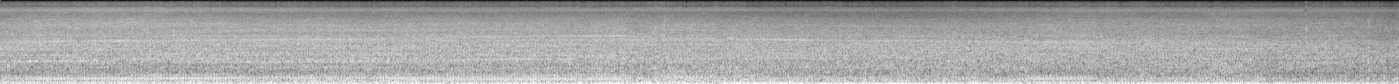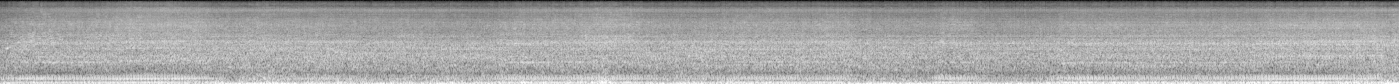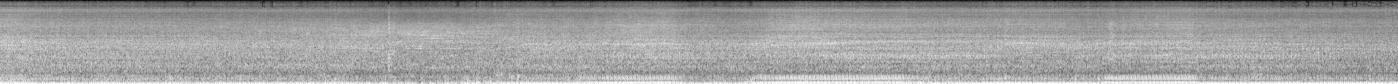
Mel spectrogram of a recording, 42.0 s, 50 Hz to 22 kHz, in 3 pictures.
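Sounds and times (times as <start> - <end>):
motorcycle engine running: 0.0 - 41.9
wind noise: 0.0 - 41.9.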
